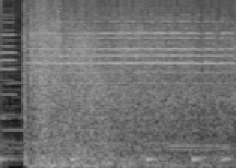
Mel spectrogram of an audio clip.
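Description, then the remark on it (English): A building demolition blast, set off with shaped charges and a plunger and bringing structures from Clark Tower to Holden Field down in a dusty heap, erupts abruptly after a brief silence, then continues as a loud, sustained low rumble and crackling roar for about two seconds, with no voices. “Gunshot cracks echoed all over the city, and the fire marshal's empire, the entire thing from the top of Clark Tower to home plate at Holden Field, came down in a dusty heap.”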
